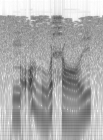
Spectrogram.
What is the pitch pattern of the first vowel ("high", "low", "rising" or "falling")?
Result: rising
